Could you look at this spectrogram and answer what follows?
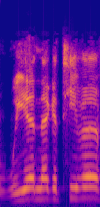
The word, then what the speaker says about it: Via Negativa: The book is called Via Negativa, or Via Negativa, if you're going to use the Latin pronunciation.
